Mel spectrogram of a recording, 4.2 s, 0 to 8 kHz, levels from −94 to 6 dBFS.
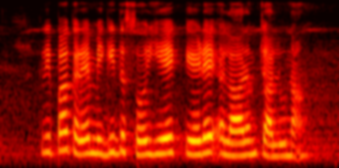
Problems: constant background noise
